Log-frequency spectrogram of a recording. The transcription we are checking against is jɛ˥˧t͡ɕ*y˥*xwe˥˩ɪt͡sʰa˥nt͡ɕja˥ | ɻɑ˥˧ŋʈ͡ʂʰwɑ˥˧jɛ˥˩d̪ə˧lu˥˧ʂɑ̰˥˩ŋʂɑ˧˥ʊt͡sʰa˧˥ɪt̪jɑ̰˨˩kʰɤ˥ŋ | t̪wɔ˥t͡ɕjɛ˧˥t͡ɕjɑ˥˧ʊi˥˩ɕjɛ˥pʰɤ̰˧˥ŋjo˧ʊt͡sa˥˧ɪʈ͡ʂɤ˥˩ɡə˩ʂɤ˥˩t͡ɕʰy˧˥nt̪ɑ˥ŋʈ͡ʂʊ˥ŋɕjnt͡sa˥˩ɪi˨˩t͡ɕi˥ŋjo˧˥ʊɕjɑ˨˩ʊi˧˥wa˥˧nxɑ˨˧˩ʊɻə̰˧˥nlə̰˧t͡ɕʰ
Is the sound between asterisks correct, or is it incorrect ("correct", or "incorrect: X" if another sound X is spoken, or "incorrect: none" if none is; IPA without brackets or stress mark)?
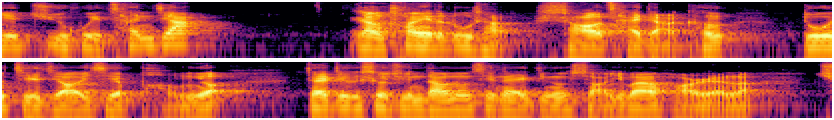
incorrect: y˥˧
